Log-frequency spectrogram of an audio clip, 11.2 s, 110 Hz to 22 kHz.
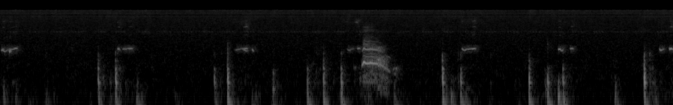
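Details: At a long-eared owl nest in Hungary, 13 May 2022, as the mother hands a mouse to a chick: repeated short, high whistles among frequent knocking and scraping, with one louder rasping burst near the middle.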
